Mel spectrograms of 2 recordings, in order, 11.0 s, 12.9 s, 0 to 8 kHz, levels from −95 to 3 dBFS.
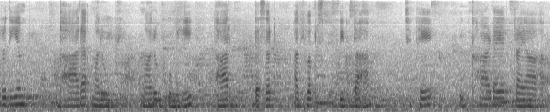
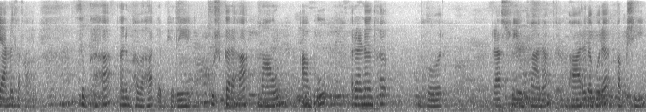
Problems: constant background noise, continuous background conversations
